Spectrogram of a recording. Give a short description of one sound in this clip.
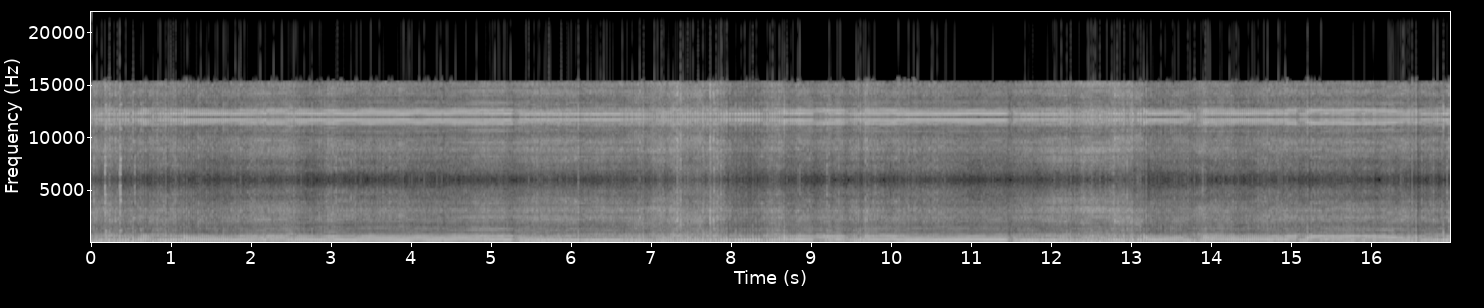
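A motorcycle engine roars loudly close by, revving up and down as it shifts gears.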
